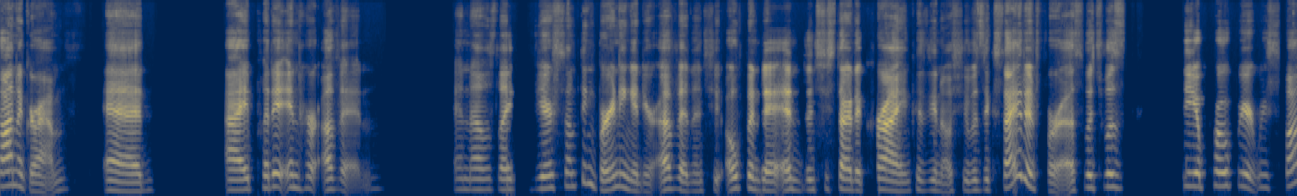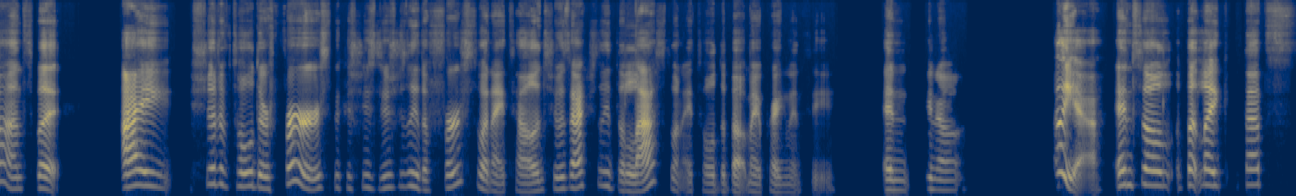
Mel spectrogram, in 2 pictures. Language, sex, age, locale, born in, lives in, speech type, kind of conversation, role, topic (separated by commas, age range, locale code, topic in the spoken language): English, female, 35-39, en-US, United States, United States, conversation, advice, user, How can I improve my relationships with friends?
